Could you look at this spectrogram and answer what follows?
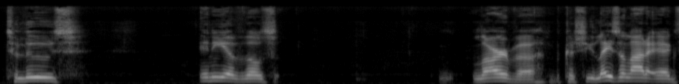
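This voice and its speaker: A man's voice: fairly high pitch, no echo. A man beekeeper talking casually and plainly while showing his hives, recorded on a handheld phone in a garage. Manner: plainspoken, chatty, explains as he works. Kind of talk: casual hands-on demonstration.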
